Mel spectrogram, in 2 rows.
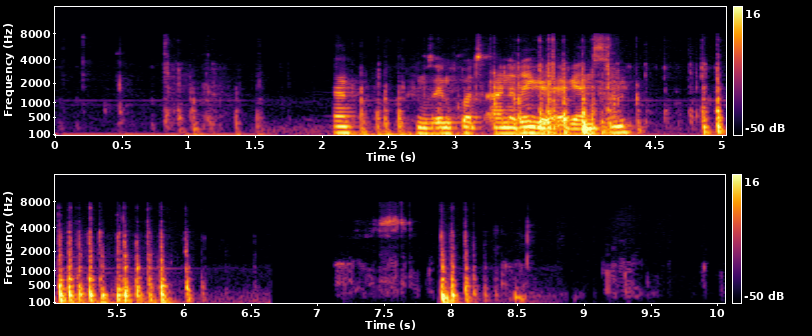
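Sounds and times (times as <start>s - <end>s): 
loud rapid computer keyboard typing: 0.8s - 6.2s, 7.9s - 8.5s
speech: 2.1s - 4.5s.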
